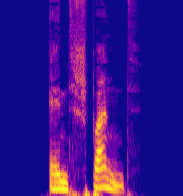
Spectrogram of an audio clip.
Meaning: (adjective) relaxed; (verb) 1. past participle of entspannen 2. inflection of entspannen: third-person singular present 3. inflection of entspannen: second-person plural present
- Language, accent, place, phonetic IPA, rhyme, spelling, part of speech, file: German, Germany, Berlin, [ɛntˈʃpant], -ant, entspannt, verb, De-entspannt.ogg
